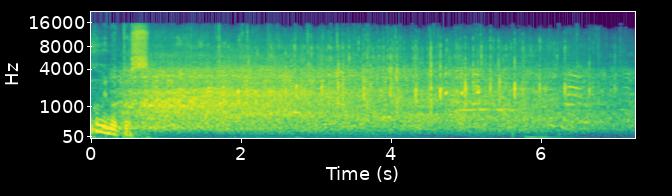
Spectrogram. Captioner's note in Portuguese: público rindo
